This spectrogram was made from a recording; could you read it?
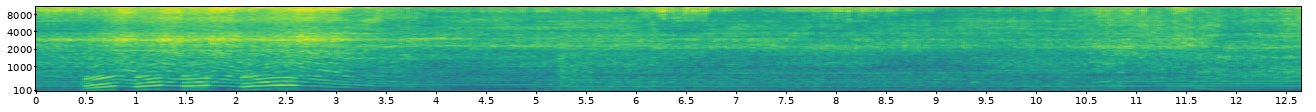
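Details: Stihl TS350 Super cut-off saw, two-stroke, restarted after rebuild with new cylinder, piston, crank bearings and seals: revved up and down, hesitating and bogging in places, then an uneven idle; boggy running, needs carb tuning.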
